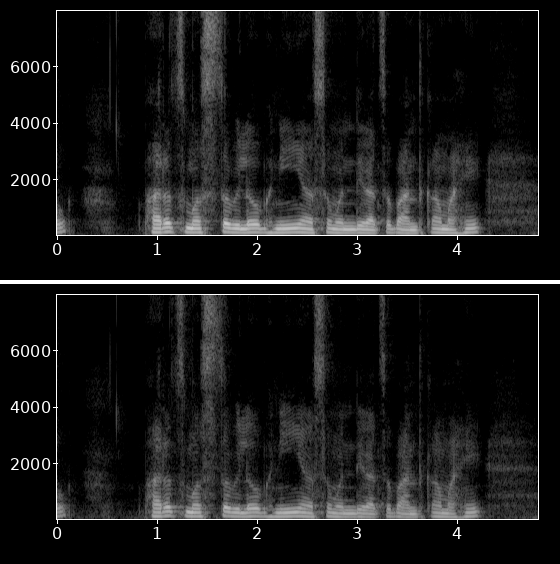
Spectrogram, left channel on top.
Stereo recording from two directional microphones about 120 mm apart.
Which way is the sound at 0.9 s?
35° left (ahead or behind).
